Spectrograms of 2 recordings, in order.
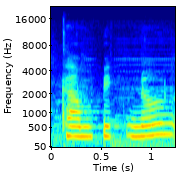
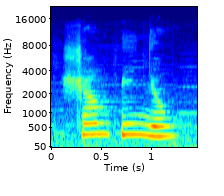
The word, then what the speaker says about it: champignon: wrong atau jamur Hai ini bacanya bukan champignon atau Champions tapi samping Young samping Young Ok Google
